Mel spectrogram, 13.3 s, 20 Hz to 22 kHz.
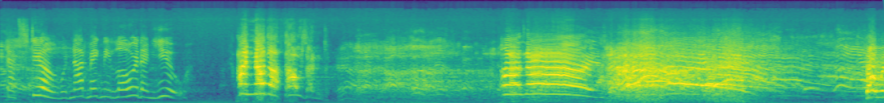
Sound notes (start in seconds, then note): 5.2 chieftains clamoring; 9.3 chieftains cheering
